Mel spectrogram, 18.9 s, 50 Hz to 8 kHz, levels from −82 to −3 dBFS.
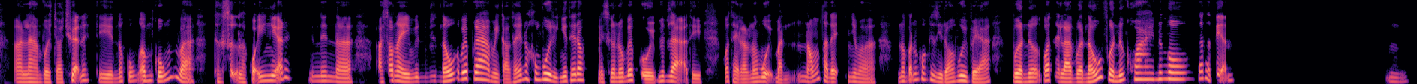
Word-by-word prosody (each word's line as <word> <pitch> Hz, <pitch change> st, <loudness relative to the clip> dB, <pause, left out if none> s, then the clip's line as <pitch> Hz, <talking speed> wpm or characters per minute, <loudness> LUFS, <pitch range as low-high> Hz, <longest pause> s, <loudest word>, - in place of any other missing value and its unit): à, 130 Hz, -, -1 dB
làm 130 Hz, -1 st, 0 dB
vừa 125 Hz, -1 st, 0 dB
trò 120 Hz, 0 st, -2 dB
chuyện 115 Hz, -, +2 dB
ấy, 185 Hz, +1 st, -5 dB
thì 130 Hz, -1 st, -1 dB
nó 145 Hz, +6 st, -4 dB
cũng 160 Hz, +2 st, -5 dB
ấm 170 Hz, +1 st, +1 dB
cúng 175 Hz, -, +1 dB
và -, -, +3 dB, 0.3 s
thực -, -, -6 dB
sự -, -, -2 dB
là 130 Hz, -, -1 dB
có -, -, +2 dB
ý 160 Hz, +3 st, 0 dB
nghĩa 175 Hz, 0 st, +2 dB
đấy. 285 Hz, -2 st, -6 dB, 0.2 s
Cho -, -, -11 dB
nên 165 Hz, 0 st, -4 dB
nà, 135 Hz, -3 st, +1 dB, 0.3 s
ờ, -, -, -3 dB
sau 180 Hz, +7 st, +1 dB
này 150 Hz, -5 st, +4 dB
mình 145 Hz, +1 st, -5 dB
dự 170 Hz, -, -13 dB
nấu 170 Hz, +6 st, +4 dB
cái -, -, -3 dB
bếp 245 Hz, +1 st, +5 dB
ga 220 Hz, -4 st, +5 dB
mình 140 Hz, -3 st, -3 dB
cảm 115 Hz, -1 st, -3 dB
thấy 155 Hz, +8 st, 0 dB
nó 240 Hz, -, -2 dB
không 225 Hz, 0 st, -3 dB
vui 215 Hz, -3 st, +7 dB
được -, -, -2 dB
như 160 Hz, +2 st, +1 dB
thế 195 Hz, +3 st, 0 dB
đâu. 205 Hz, -, +4 dB, 0.2 s
Ngày 125 Hz, -, -5 dB
xưa 145 Hz, +4 st, 0 dB
nấu 145 Hz, +1 st, +1 dB
bếp 185 Hz, +4 st, +2 dB
củi, 115 Hz, -1 st, +2 dB
bếp 165 Hz, +1 st, -3 dB
rạ 160 Hz, -2 st, +2 dB
thì 120 Hz, -1 st, -4 dB, 0.3 s
có 155 Hz, -, -3 dB
thể 125 Hz, -6 st, -3 dB
là 120 Hz, -, -1 dB
nó 140 Hz, +2 st, -1 dB
bụi 150 Hz, 0 st, +1 dB
bẩn, 110 Hz, 0 st, -3 dB, 0.2 s
nóng 145 Hz, +8 st, -1 dB
thật 150 Hz, -, +2 dB
đấy, 135 Hz, -1 st, 0 dB
nhưng 150 Hz, -2 st, -4 dB
mà 125 Hz, -3 st, -3 dB, 0.3 s
nó 160 Hz, +2 st, -3 dB
vẫn 205 Hz, -, -1 dB
có 220 Hz, 0 st, -3 dB
cái 205 Hz, -4 st, -4 dB
gì 135 Hz, -3 st, -1 dB
đó 125 Hz, +4 st, 0 dB
vui 175 Hz, +1 st, +4 dB
vẻ, 120 Hz, +3 st, +1 dB, 0.3 s
vừa 145 Hz, -1 st, +6 dB
nướng 145 Hz, +1 st, 0 dB
có 180 Hz, +1 st, +4 dB
thể 145 Hz, -, -5 dB
là 135 Hz, -1 st, +5 dB
vừa 135 Hz, +1 st, +2 dB
nấu 140 Hz, -, +3 dB
vừa 185 Hz, -, +6 dB
nướng 185 Hz, +6 st, +1 dB
khoai, 225 Hz, -1 st, +1 dB
nướng 230 Hz, +1 st, -2 dB
ngô, 230 Hz, 0 st, +3 dB
rất 250 Hz, +1 st, -2 dB
là -, -, -2 dB
tiện. 185 Hz, -, -2 dB, 2.0 s
Ừm. 145 Hz, -1 st, -14 dB
155 Hz, 265 wpm, -23 LUFS, 135-185 Hz, 2.0 s, vui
